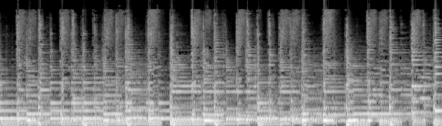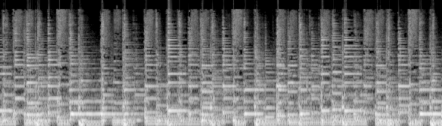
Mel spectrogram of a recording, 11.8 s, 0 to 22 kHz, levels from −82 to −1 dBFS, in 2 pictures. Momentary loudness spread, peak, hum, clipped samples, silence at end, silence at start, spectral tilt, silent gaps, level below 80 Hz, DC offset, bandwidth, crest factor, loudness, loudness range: 3 LU; 0 dBFS; none; 0.9%; 0 s; 0 s; -5.5 dB/octave; none; -20 dBFS; under 0.1%; 17 kHz; 10 dB; -11 LUFS; 1 LU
